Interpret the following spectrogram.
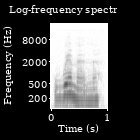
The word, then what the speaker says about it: women: that vowel sound so it's women sounded Out w m n the first sound is w i but it's spelled with a o I'm we'll put here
